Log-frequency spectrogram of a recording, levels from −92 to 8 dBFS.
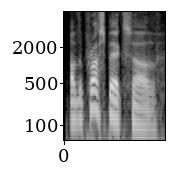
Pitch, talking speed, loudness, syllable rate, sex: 125 Hz, 175 wpm, -16 LUFS, 4.2 syllables/s, male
